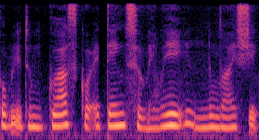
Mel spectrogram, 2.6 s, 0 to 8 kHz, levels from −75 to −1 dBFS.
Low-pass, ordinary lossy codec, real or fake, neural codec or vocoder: 7.2 kHz; none; fake; codec, 16 kHz, 0.5 kbps, FunCodec, trained on LibriTTS, 25 frames a second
